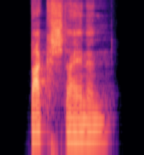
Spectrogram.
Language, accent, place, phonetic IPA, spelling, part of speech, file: German, Germany, Berlin, [ˈbakʃtaɪ̯nən], Backsteinen, noun, De-Backsteinen.ogg
- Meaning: dative plural of Backstein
